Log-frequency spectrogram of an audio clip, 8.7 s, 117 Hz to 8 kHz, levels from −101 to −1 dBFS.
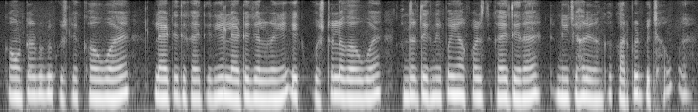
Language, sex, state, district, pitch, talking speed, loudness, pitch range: Hindi, female, Bihar, Saharsa, 210 Hz, 260 wpm, -14 LUFS, 200-220 Hz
